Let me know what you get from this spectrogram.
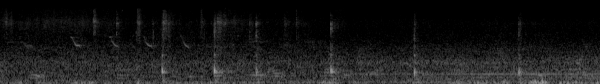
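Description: A bird attacking a car's side mirror, striking it in about six sharp, irregularly spaced taps. A few short falling chirps sound near the start.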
